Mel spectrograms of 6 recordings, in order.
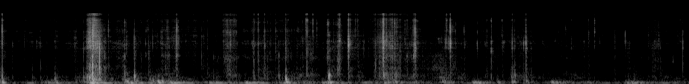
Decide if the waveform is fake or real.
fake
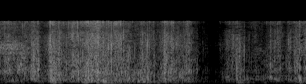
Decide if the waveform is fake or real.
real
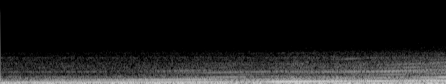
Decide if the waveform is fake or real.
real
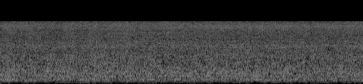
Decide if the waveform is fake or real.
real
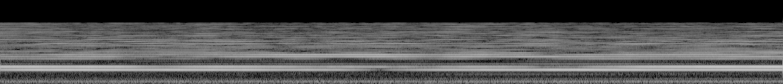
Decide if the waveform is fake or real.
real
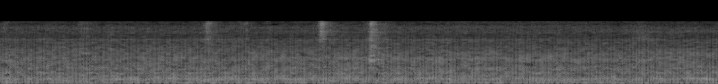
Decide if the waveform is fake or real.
fake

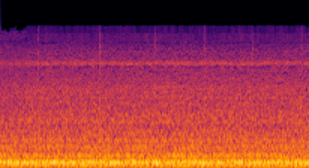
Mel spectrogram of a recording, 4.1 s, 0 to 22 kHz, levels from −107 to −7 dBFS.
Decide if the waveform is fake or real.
real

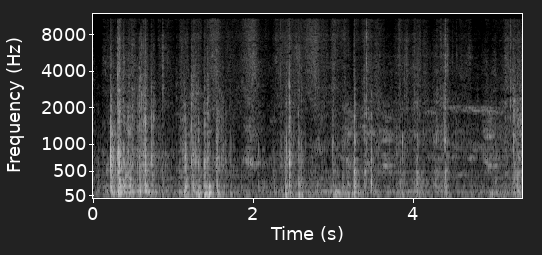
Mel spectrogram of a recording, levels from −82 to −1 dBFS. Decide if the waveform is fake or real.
real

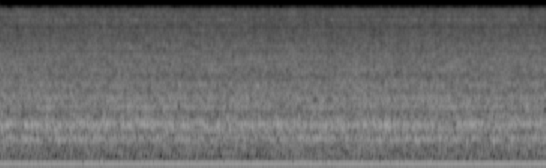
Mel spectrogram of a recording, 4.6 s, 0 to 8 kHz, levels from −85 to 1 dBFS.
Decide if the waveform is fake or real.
fake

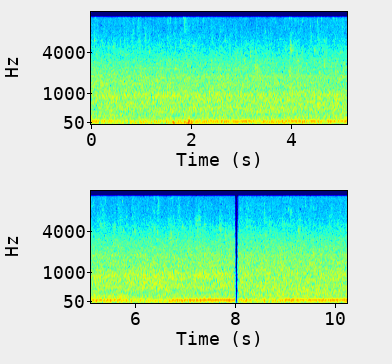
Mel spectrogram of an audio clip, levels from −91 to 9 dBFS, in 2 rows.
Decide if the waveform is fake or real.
real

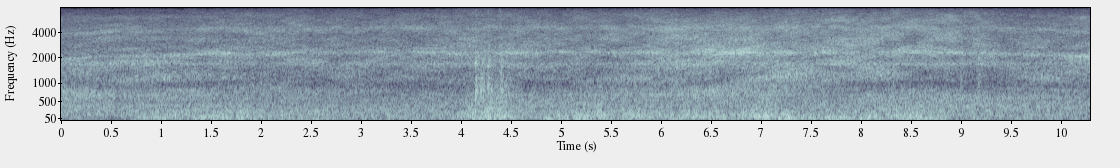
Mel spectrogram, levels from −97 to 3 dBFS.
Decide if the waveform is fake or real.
real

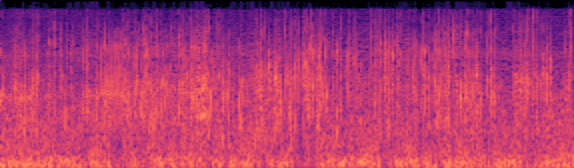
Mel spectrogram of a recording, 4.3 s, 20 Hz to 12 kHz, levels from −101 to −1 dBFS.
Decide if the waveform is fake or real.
fake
